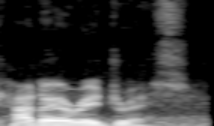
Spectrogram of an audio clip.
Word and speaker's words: Cadair Idris: Now for the whole area I'm going with Cadair Idris, as on the Ordnance Survey map, spelt C-A-D-A-I-R.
